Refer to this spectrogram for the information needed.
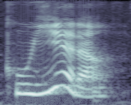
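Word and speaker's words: cullera: No, una cuillera. Yeah, it's got, again, that double L, y sound, which is quite difficult. But you could just say, you know, cuillera, cuillera.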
